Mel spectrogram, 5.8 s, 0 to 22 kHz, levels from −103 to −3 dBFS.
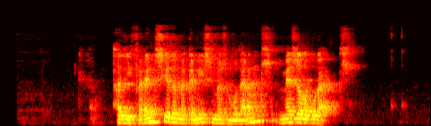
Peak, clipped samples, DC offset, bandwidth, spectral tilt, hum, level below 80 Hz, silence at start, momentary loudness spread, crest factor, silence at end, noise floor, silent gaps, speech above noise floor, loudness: -14 dBFS; under 0.1%; under 0.1%; 9.8 kHz; -6.5 dB/octave; none; -62 dBFS; 1.2 s; 10 LU; 18 dB; 1.05 s; -77 dBFS; none; 49 dB; -28 LUFS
